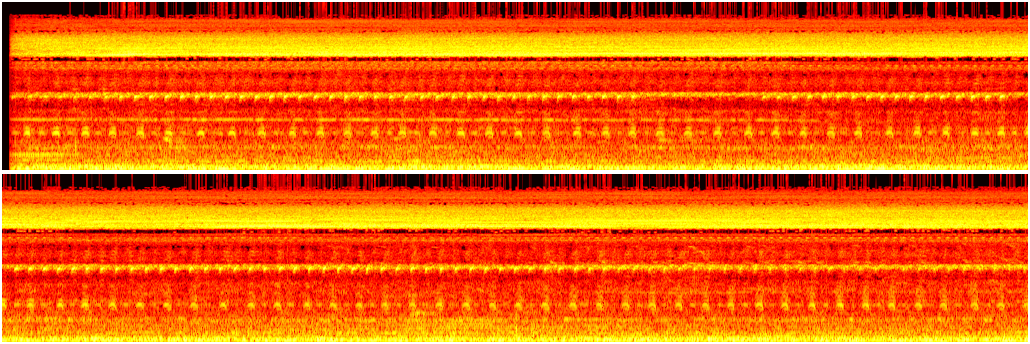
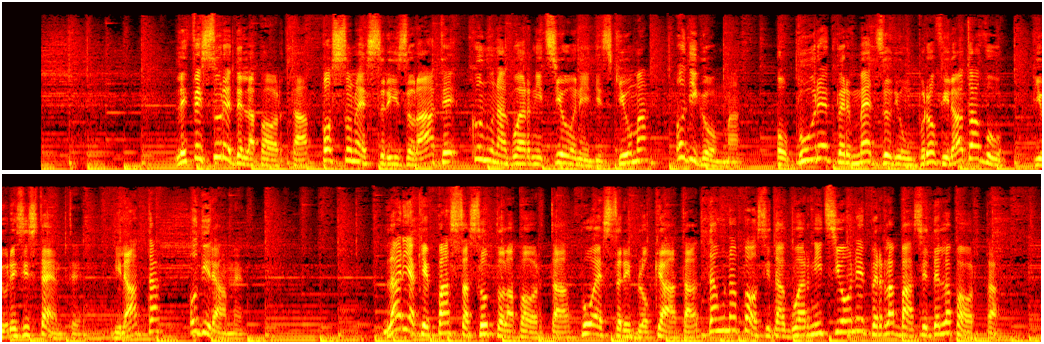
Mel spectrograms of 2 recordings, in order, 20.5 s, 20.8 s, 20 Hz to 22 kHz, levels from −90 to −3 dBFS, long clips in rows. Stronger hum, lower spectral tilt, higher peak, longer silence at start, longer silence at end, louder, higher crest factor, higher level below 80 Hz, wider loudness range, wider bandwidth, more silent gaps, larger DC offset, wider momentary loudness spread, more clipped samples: neither; second, -1.5 dB/octave vs -3.5 dB/octave; about the same, 0 dBFS vs -2 dBFS; second, 0.05 s vs 0.4 s; about the same, 0 s vs 0 s; first, -7 LUFS vs -21 LUFS; second, 10 dB vs 20 dB; first, -22 dBFS vs -34 dBFS; about the same, 1 LU vs 3 LU; first, over 20 kHz vs 16.5 kHz; neither; neither; second, 2 LU vs 15 LU; first, 0.2% vs under 0.1%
